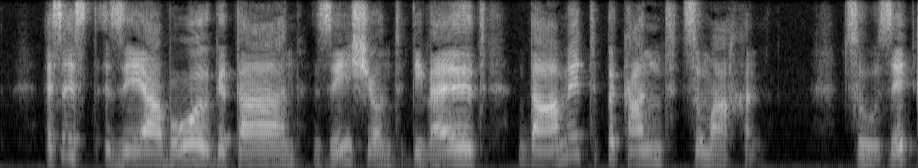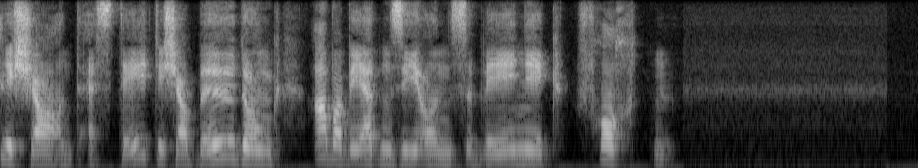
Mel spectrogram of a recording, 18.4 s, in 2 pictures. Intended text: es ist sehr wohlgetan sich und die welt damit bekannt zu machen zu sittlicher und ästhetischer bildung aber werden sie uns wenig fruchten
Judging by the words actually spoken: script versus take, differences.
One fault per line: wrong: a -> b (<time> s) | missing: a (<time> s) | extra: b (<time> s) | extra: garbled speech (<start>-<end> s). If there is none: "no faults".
no faults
